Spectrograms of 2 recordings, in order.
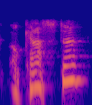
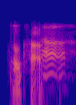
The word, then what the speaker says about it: Ocasta: Well, then we're deciding it's Ocasta. I assume it's like O and then rhymes with pasta. So, Ocasta.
